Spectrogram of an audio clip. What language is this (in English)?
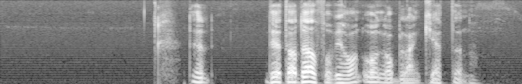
Swedish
